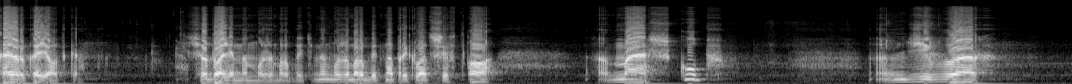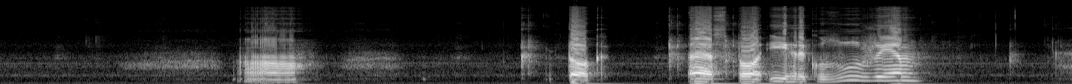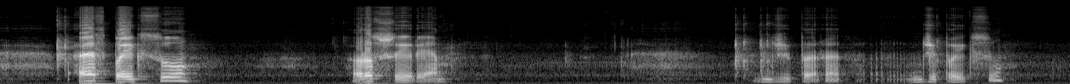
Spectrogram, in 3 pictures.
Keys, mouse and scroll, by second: 0.9 shift+middle click, 2.5 middle click, 2.9 middle click, 4.4 shift+a, 4.6 shift+middle click, 12.0 scroll up 1, 12.4 middle click, 16.0 Tab, 17.4 s, 20.3 middle click, 22.1 s, 25.2 scroll down 1, 25.7 shift+middle click, 26.2 middle click, 27.7-28.3 scroll down 1, 28.8 g.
